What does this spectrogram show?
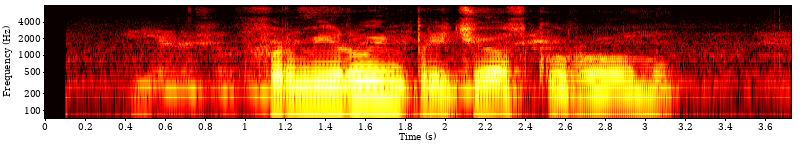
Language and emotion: Russian, neutral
